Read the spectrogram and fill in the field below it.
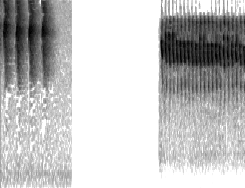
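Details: Blue-crowned hanging parrot song bursts: four high, sharp chirps in quick succession, a silent gap, then a fast, dense trill of shrill pulsed notes, roughly three per second, continuing to the end.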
